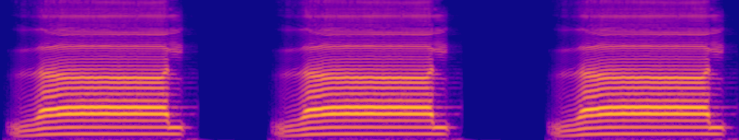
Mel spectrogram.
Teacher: ذال کی ادائیگی میں زبان کی نوک کو ثنایا علیہ کے اندرونی کناروں سے نرمی سے لگا کر باریک آواز میں پڑھیں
